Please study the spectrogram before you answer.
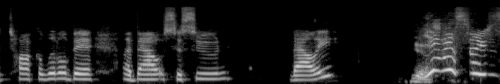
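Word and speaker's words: Suisun Valley: i want to talk a little bit about sassoon valley yes i just said it right makes me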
